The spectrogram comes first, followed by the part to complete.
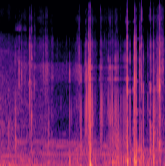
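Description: A few sharp clicks and knocks, one about a second in and a quick cluster near the end, over faint steady background tones.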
